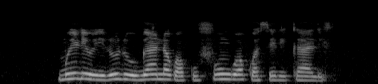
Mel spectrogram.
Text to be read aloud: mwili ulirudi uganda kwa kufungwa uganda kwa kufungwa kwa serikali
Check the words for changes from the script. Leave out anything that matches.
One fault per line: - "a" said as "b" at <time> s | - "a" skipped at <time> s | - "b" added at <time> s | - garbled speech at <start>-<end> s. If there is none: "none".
- "uganda kwa kufungwa" skipped at 2.4 s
